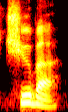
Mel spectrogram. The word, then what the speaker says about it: Chuba: I had been saying Chuba Hubbard all off season, and then I was scolded, and I learned that the correct pronunciation is Chuba Hubbard.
